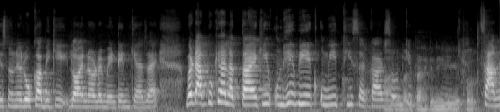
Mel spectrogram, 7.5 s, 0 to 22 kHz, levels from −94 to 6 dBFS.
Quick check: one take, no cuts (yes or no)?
no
